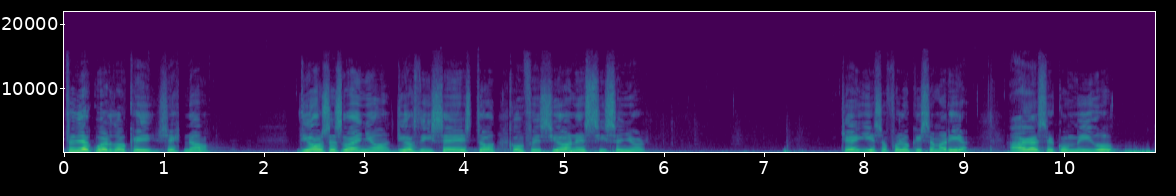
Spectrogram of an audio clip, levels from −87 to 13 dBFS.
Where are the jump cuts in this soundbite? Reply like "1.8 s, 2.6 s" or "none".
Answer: 1.1 s, 2.8 s, 4.4 s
